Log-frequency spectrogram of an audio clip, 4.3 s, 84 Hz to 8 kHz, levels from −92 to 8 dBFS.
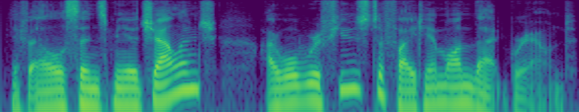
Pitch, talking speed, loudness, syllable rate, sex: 125 Hz, 195 wpm, -17 LUFS, 5.0 syllables/s, male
